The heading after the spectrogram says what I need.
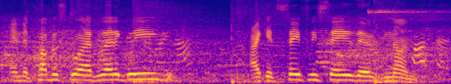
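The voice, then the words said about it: Brooklyn accent, muffled. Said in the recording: “a Brooklyn accent that gets a little muffled by his mask”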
